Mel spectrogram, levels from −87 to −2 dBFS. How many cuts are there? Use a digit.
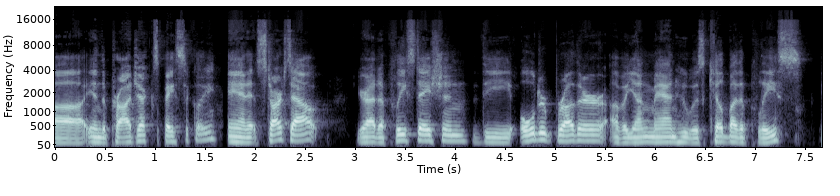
1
